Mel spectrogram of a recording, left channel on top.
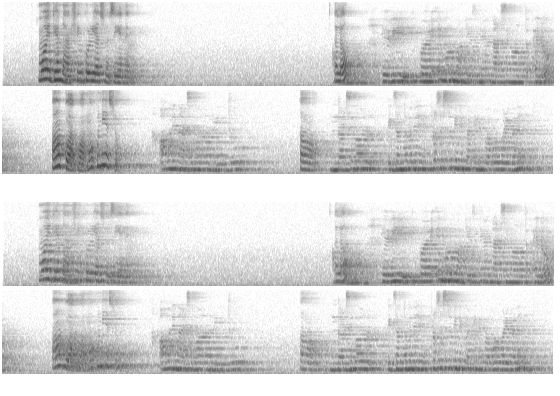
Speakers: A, on the left (about 70°); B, on the right (about 90°).
A: মই এতিয়া নাৰ্ছিং কৰি আছোঁ যি এনে। হেল্ল'
B: অ, হেৰি কি কয় এই মোৰো ভন্টি এজনীয়ে নাৰ্ছিঙৰ কথা হেল্ল'?
A: অ, কোৱা-কোৱা মই শুনি আছোঁ।
B: অ, মানে নাৰসিংঙৰ হেৰিতো।
A: অ'।
B: নাৰ্ছিঙৰ এক্সামটো মানে, প্ৰচেছটো কেনেকুৱা- কেনেকুৱা ক'ব পাৰিবানে?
